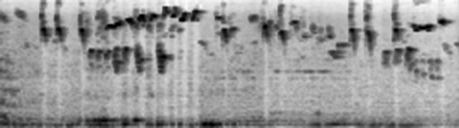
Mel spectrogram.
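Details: Caged olive-backed sunbird on a nectar diet sings a fast jumble of high chirps, squeaky twitters and short rising whistles, with a steady low hum in the background.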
